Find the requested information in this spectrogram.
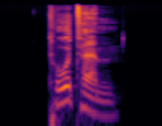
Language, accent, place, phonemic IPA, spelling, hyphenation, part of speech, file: German, Germany, Berlin, /ˈtoːtɛm/, Totem, To‧tem, noun, De-Totem.ogg
- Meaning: totem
